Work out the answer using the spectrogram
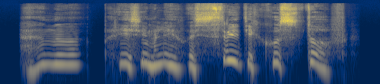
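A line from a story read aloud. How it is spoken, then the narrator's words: Wheezing sob. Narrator (Russian): с присвистом всхлипывал он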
